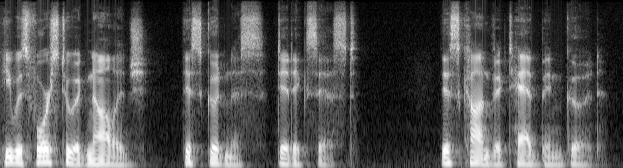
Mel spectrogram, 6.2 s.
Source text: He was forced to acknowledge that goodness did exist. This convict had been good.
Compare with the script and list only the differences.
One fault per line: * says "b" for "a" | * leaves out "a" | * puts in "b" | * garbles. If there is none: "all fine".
* says "this" for "that"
